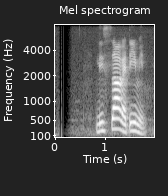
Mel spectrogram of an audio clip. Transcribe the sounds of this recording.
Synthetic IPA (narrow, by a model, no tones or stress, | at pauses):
lisːaːʋɛʈiːmin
